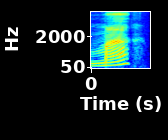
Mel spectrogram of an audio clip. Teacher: Begitu kita bilang ma huruf mim, kedua bibir kita rapat dulu.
